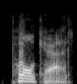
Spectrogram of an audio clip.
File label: "polecat", American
